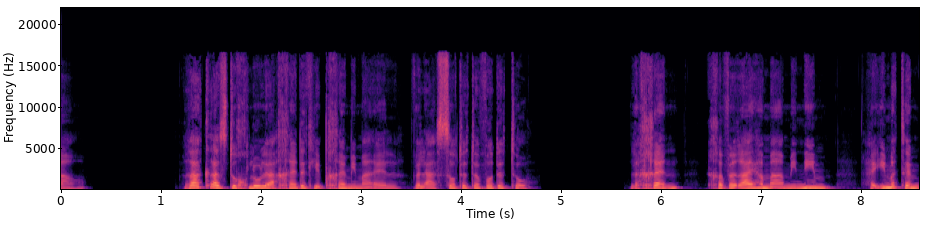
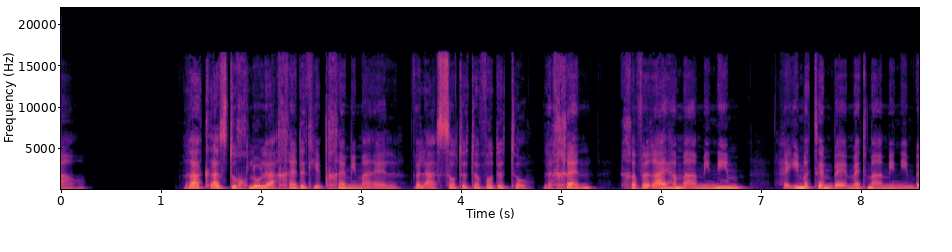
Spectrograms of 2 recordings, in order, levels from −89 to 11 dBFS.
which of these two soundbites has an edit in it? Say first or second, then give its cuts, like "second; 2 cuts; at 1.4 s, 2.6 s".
second; 1 cut; at 4.7 s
